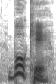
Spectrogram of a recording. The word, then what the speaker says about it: bokeh: So on Monday, I talk about bokeh.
